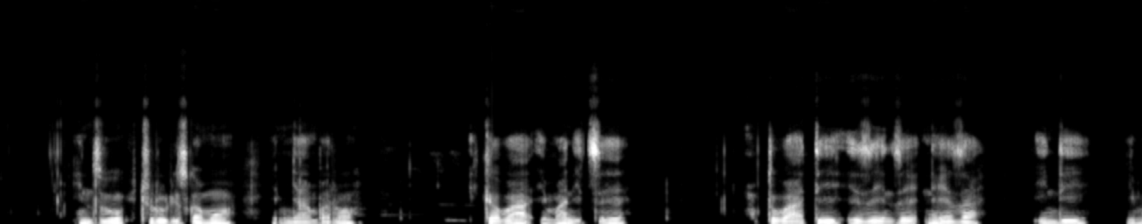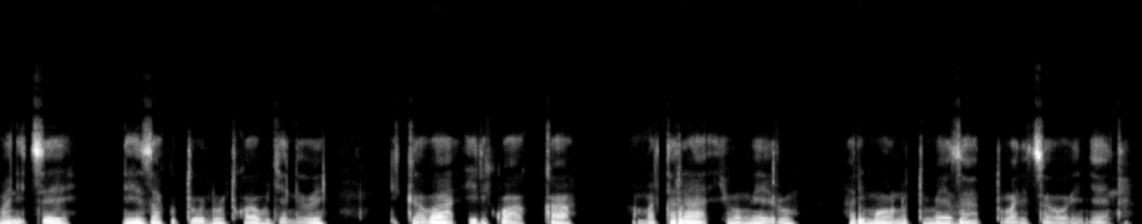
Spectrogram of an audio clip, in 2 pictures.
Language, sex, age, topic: Kinyarwanda, male, 18-24, finance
